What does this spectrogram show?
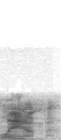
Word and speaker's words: lamb: I think that would usually be called lamb. Lamb. Lamb, yeah, lamb. So we this B is silent, so we just say lamb. Lamb. And don't say the B.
